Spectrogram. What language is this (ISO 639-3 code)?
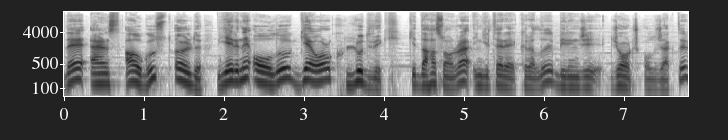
tur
